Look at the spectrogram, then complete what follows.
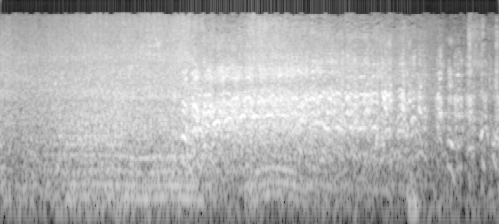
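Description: A car drives up and pulls in. Its noise swells from about a second in, is loudest in the middle, and eases off near the end.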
